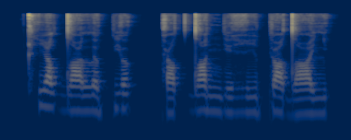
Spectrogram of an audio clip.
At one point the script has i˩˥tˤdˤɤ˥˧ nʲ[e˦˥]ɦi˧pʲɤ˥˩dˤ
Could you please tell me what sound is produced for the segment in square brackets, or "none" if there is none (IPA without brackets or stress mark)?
e˧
